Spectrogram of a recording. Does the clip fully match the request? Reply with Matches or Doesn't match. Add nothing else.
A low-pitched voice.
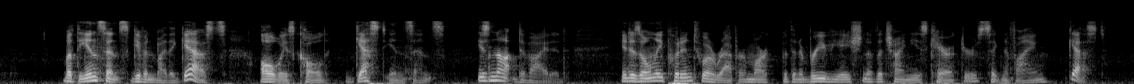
Matches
